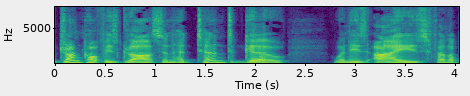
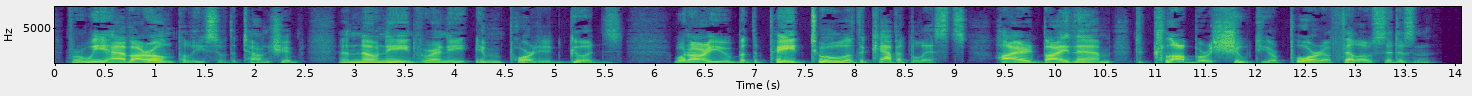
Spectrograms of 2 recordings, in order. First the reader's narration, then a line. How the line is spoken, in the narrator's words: said McGinty coldly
